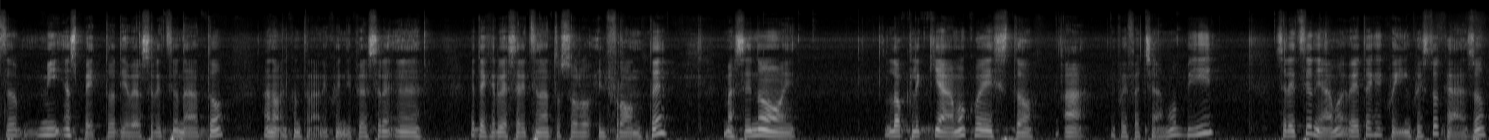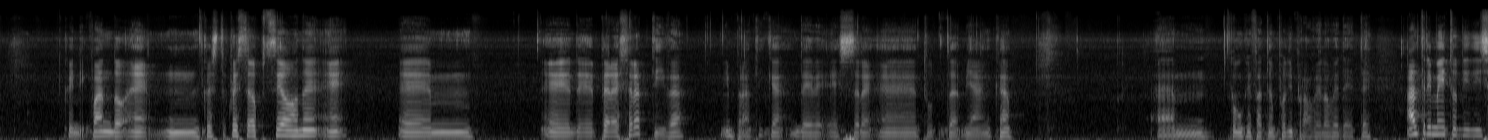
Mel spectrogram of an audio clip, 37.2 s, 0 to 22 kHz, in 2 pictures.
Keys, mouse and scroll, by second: 1.8 middle click, 5.3 middle click, 8.3 End, 10.0 click, 13.2 a, 13.9 b, 14.7 click, 16.6 middle click, 36.4 End.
